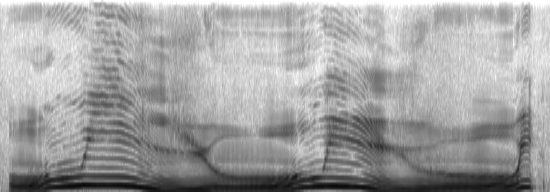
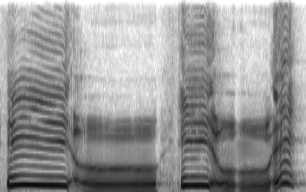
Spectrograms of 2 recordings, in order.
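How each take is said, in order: First: Sweeping falling and rising ooh-wee; exaggerated cartoon intonation. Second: Cracking falling sound; voice breaking. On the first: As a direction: slide down and up like a cartoon. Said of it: "Relax your throat totally and go". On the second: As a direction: let the falling note break. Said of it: "there are some breaks in your voice, like this". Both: Shown as a demonstration.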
